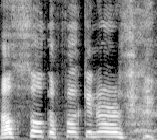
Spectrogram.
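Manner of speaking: squeaky high-pitched voice. Joining in imitating a boxer's threats: Mike Tyson impression. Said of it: "he's like".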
